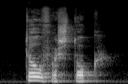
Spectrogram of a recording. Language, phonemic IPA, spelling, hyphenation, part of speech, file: Dutch, /ˈtoː.vərˌstɔk/, toverstok, to‧ver‧stok, noun, Nl-toverstok.ogg
- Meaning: magic wand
